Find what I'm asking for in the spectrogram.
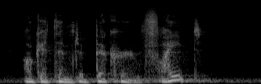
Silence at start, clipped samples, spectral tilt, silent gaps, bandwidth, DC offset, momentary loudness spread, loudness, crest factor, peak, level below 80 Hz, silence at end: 0.25 s; under 0.1%; -5.5 dB/octave; none; 15 kHz; under 0.1%; 10 LU; -34 LUFS; 16 dB; -18 dBFS; -70 dBFS; 0.1 s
